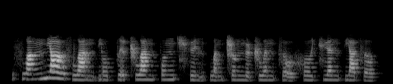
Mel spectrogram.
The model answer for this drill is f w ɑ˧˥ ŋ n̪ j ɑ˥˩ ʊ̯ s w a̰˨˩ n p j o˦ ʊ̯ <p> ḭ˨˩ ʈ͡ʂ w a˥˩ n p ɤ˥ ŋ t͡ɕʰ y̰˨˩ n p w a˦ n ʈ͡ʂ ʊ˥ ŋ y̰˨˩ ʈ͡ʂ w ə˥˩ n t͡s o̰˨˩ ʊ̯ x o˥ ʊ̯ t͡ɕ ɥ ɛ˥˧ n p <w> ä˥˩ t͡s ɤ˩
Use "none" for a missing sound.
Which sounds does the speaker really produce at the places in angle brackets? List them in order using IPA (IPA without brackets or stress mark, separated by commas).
p, j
